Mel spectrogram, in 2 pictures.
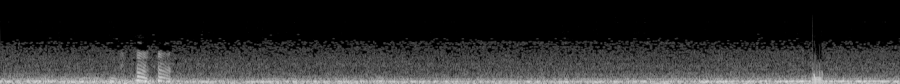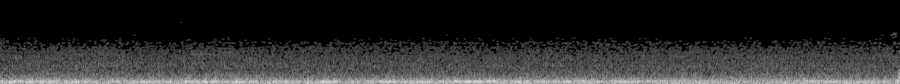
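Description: A 1982 Yamaha XJ1100 Maxim's inline-four engine running steadily at cruising speed, heard from the rider's helmet camera with a rush of wind noise over it. A short laugh comes just after the start, and a single sharp tick about eight seconds in.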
